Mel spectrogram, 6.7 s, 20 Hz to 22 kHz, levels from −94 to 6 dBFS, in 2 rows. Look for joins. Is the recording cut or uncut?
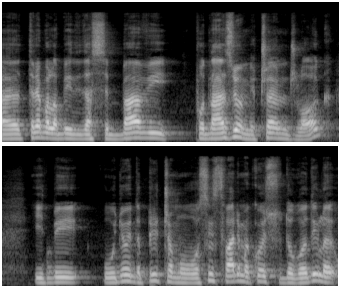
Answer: cut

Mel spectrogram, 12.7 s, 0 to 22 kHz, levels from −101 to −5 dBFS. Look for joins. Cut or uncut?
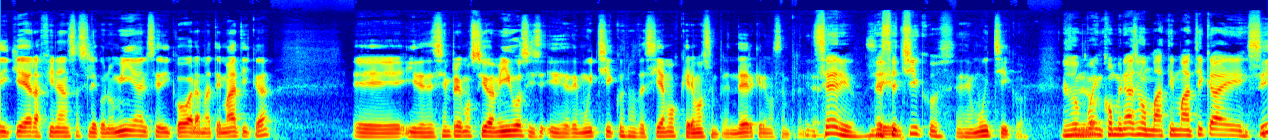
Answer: uncut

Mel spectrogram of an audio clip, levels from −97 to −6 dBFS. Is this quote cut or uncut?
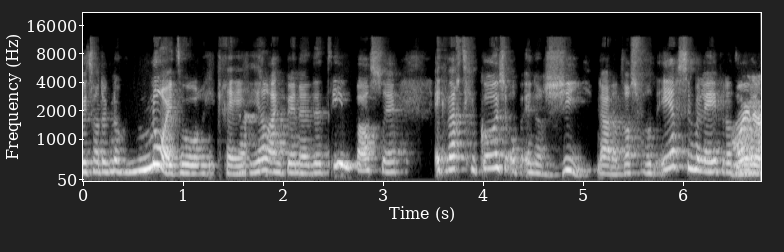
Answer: uncut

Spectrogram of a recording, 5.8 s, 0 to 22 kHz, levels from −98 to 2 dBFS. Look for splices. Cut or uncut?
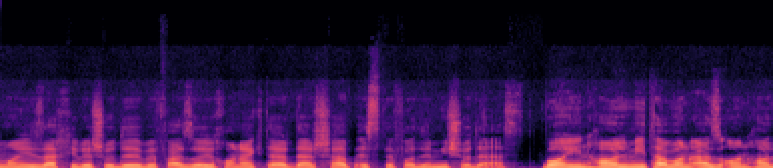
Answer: cut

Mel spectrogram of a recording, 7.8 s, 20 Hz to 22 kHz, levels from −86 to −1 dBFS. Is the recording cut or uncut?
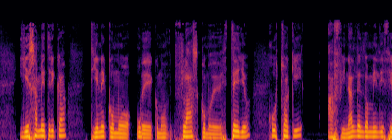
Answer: cut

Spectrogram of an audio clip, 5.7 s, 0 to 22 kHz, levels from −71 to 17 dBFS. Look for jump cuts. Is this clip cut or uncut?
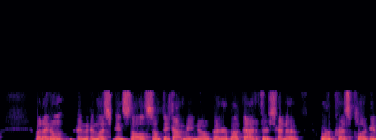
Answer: cut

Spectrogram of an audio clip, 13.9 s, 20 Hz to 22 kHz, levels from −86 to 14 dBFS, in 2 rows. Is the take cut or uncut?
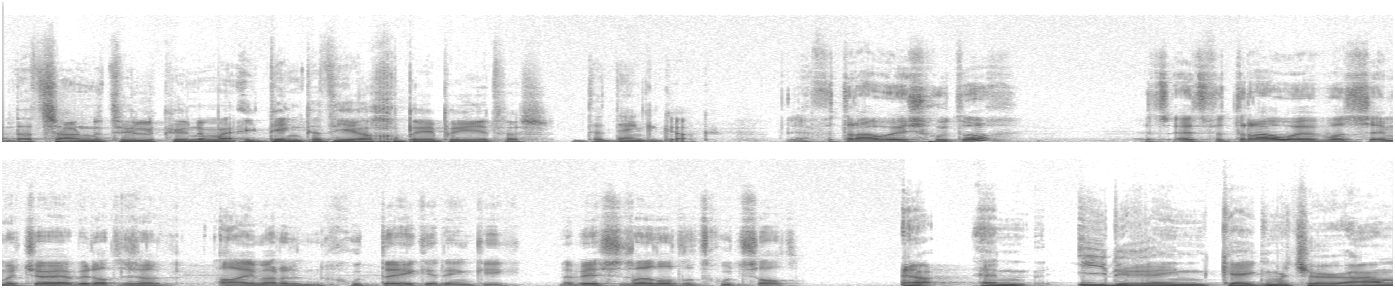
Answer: cut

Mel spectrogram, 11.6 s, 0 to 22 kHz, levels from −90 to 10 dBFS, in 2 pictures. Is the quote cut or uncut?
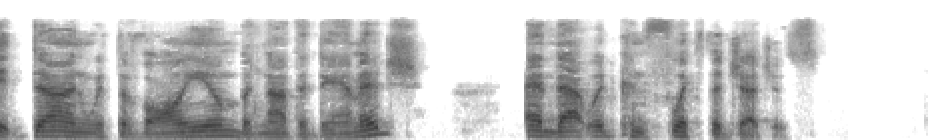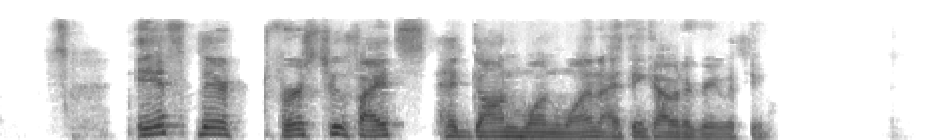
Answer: uncut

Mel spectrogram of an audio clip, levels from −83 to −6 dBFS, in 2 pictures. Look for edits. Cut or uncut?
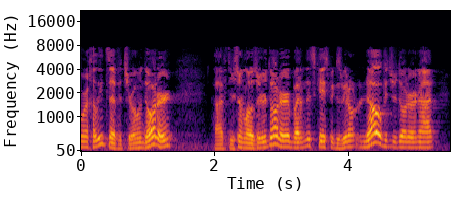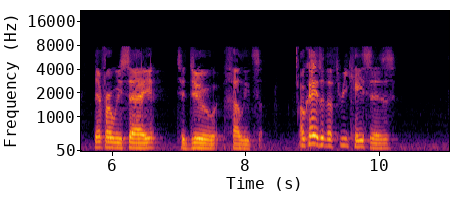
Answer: cut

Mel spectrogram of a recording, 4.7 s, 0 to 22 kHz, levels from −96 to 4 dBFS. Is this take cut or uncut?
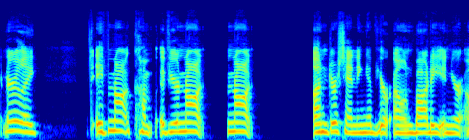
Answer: cut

